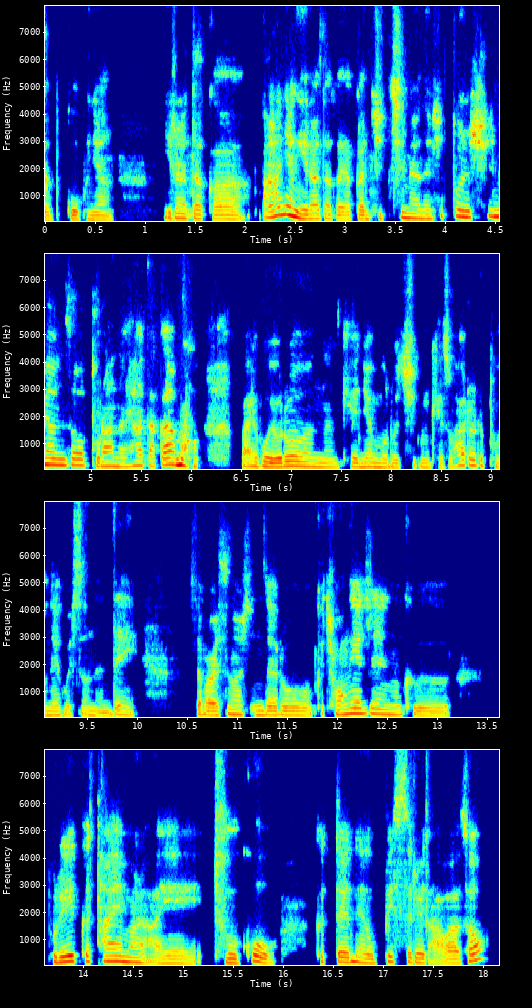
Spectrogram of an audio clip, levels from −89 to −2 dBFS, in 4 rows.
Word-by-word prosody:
없고 145 Hz, +2 st, -4 dB
그냥 140 Hz, -2 st, -5 dB, 0.5 s
일하다가 160 Hz, -4 st, -2 dB, 0.2 s
마냥 280 Hz, +2 st, +6 dB
일하다가 165 Hz, -3 st, 0 dB
약간 150 Hz, +2 st, -2 dB
지치면은 175 Hz, -2 st, 0 dB
10 275 Hz, -, -7 dB
분 240 Hz, -5 st, +4 dB
쉬면서 230 Hz, -2 st, +3 dB
불안해하다가 185 Hz, +6 st, +1 dB
뭐 230 Hz, -1 st, +10 dB, 0.5 s
말고 170 Hz, -3 st, +2 dB
요런 165 Hz, -2 st, +2 dB
개념으로 155 Hz, -2 st, -3 dB
지금 145 Hz, 0 st, -5 dB
계속 140 Hz, -, -8 dB
하루를 210 Hz, 0 st, -2 dB
보내고 150 Hz, +1 st, -6 dB
있었는데 140 Hz, +3 st, -6 dB, 0.6 s
진짜 -, -, -3 dB
말씀하신 160 Hz, +2 st, -2 dB
대로 150 Hz, -2 st, -2 dB
그 -, -, -9 dB
정해진 185 Hz, -1 st, +1 dB
그 140 Hz, -4 st, -5 dB, 0.6 s
브레이크 210 Hz, +3 st, +5 dB
타임을 215 Hz, -3 st, +3 dB, 0.2 s
아예 145 Hz, -1 st, -4 dB, 0.2 s
두고 165 Hz, +1 st, +1 dB, 0.4 s
그때는 180 Hz, -2 st, +1 dB
오피스를 180 Hz, +1 st, -1 dB
나와서 230 Hz, -, +1 dB
170 Hz, 285 characters per minute, -23 LUFS, 150-205 Hz, 0.6 s, 뭐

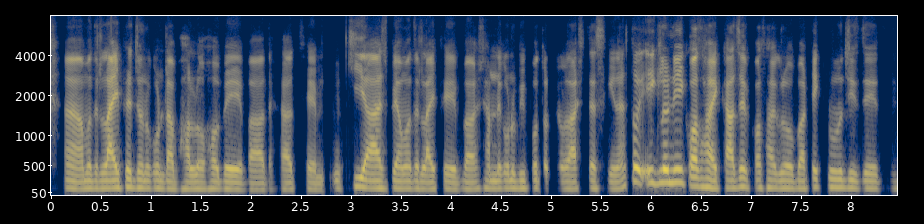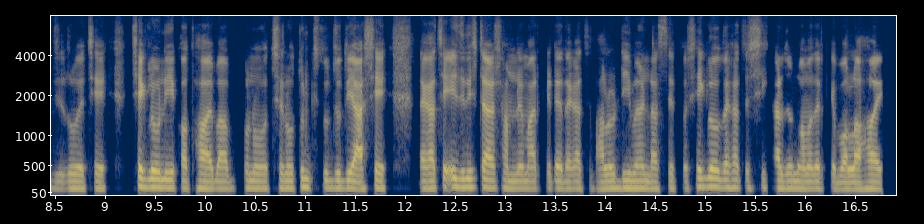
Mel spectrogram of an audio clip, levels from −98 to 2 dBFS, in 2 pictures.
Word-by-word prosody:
আ -, -, 0 dB
আমাদের 120 Hz, 0 st, -1 dB
লাইফ 125 Hz, 0 st, +7 dB
এর 135 Hz, -, +2 dB
জন্য 125 Hz, -, +1 dB
কোনটা 120 Hz, -2 st, 0 dB
ভালো 115 Hz, 0 st, 0 dB
হবে, 115 Hz, -1 st, +2 dB, 0.2 s
বা 105 Hz, -, -2 dB
দেখা 110 Hz, +1 st, -11 dB
যাচ্ছে, 110 Hz, +1 st, -8 dB, 0.3 s
উ -, -, -5 dB
কি 150 Hz, -, -4 dB, 0.2 s
আসবে 120 Hz, +1 st, 0 dB
আমাদের 120 Hz, 0 st, -1 dB
লাইফ 110 Hz, +1 st, 0 dB
এ, -, -, 0 dB
বা 110 Hz, -, +1 dB
সামনে 120 Hz, -1 st, -2 dB
কোন 125 Hz, -, -1 dB
বিপদ-টিপদ 125 Hz, -1 st, -6 dB
আসতেছে 120 Hz, 0 st, -6 dB
কিনা? 115 Hz, 0 st, -2 dB
তো -, -, +7 dB
এগুলো 215 Hz, +1 st, +7 dB
নিয়েই 220 Hz, -1 st, +5 dB
কথা 150 Hz, -2 st, +7 dB
হয়। 125 Hz, -2 st, +6 dB
কাজের 135 Hz, +3 st, +3 dB
কথাগুলো, 125 Hz, -1 st, -2 dB
বা 120 Hz, -, +1 dB
টেকনোলজি 135 Hz, -2 st, -1 dB
যে 125 Hz, -, 0 dB, 0.3 s
যে 115 Hz, -, -11 dB
রয়েছে, 120 Hz, 0 st, -2 dB, 0.4 s
সেগুলো 140 Hz, -2 st, +5 dB
নিয়ে 130 Hz, 0 st, +1 dB
কথা 120 Hz, 0 st, -4 dB
হয়, 115 Hz, -1 st, +3 dB
বা 120 Hz, -, +1 dB, 0.2 s
কোনো 125 Hz, -1 st, -2 dB
হচ্ছে 120 Hz, -, -8 dB
নতুন 140 Hz, +4 st, -2 dB
কিছু -, -, -11 dB
যদি 125 Hz, +1 st, 0 dB
আসে, 125 Hz, +2 st, -1 dB, 0.4 s
দেখা 120 Hz, 0 st, +1 dB
যাচ্ছে 120 Hz, -, -1 dB
এই 145 Hz, -, +3 dB
জিনিসটা 135 Hz, 0 st, +1 dB, 0.2 s
সামনে 120 Hz, -1 st, -2 dB
মার্কেটে, 120 Hz, +1 st, -4 dB
দেখা 115 Hz, 0 st, -2 dB
যাচ্ছে 115 Hz, 0 st, -10 dB
ভালো 120 Hz, +1 st, +1 dB
ডিমান্ড 120 Hz, -1 st, 0 dB
আছে। 120 Hz, -, -12 dB
তো -, -, -22 dB
সেগুলোও 145 Hz, 0 st, +2 dB
দেখা 130 Hz, 0 st, 0 dB
যাচ্ছে 130 Hz, +1 st, -8 dB
শিখার 125 Hz, -1 st, -3 dB
জন্য 120 Hz, 0 st, -2 dB
আমাদেরকে 115 Hz, -1 st, -2 dB
বলা 110 Hz, 0 st, +3 dB
হয়। 115 Hz, -1 st, +2 dB
120 Hz, 235 wpm, -23 LUFS, 115-130 Hz, 0.4 s, লাইফ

